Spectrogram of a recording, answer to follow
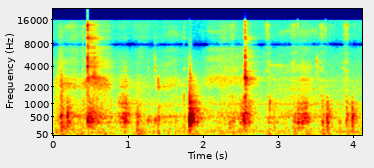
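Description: Metal spoon stirring dried juniper berries and almond oil in a small glass jar, clinking against the glass several times.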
